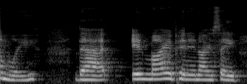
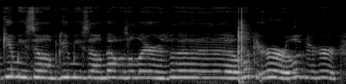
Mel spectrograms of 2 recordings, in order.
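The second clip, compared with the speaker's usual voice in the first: higher, hammed-up proud stepdad praising; imitating stepdad; 6 semitones higher than usual. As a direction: play the stepdad cheering her on, pitched up. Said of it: "he'd be like".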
